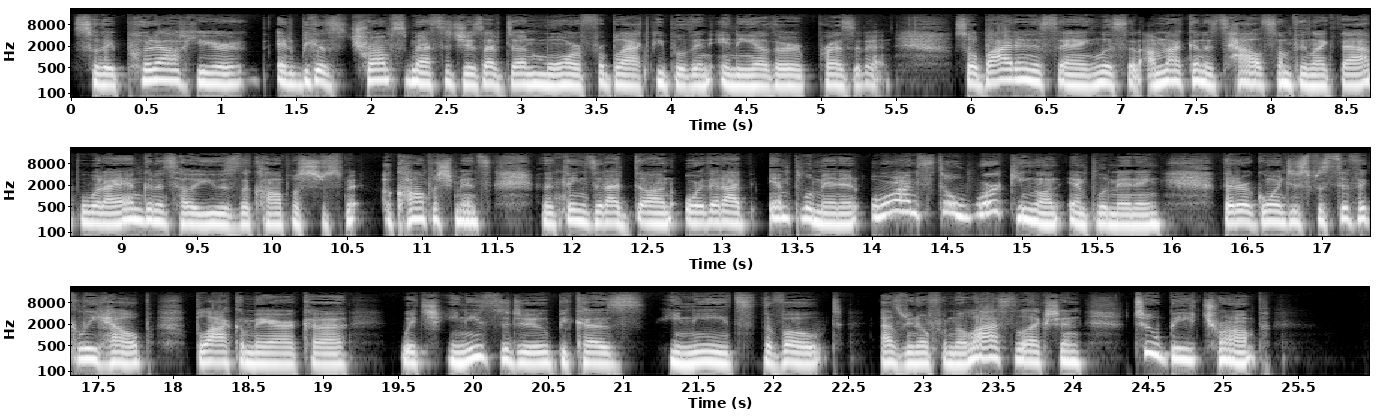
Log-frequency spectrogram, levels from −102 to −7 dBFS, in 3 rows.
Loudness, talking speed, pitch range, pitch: -16 LUFS, 205 wpm, 165-205 Hz, 180 Hz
